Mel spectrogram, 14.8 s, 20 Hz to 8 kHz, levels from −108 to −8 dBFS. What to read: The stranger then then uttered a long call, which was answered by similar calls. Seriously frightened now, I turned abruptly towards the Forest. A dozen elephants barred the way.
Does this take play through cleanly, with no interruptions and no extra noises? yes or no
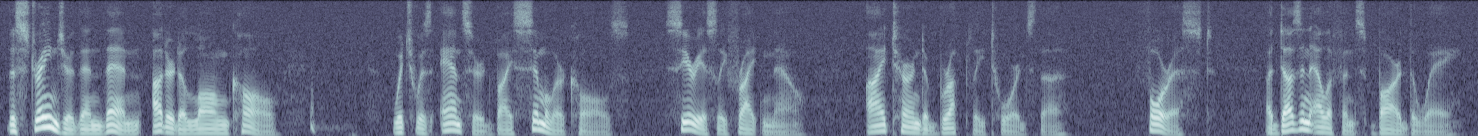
no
